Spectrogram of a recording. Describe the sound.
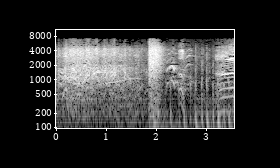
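Comedy radio sound effect of a car tyre blowing out: a loud, steady rushing hiss, then a sharp crack, followed by audience laughter.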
